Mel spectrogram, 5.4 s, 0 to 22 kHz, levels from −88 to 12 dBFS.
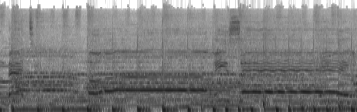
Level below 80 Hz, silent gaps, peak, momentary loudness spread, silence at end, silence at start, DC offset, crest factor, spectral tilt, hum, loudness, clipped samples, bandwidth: -14 dBFS; none; 0 dBFS; 4 LU; 0 s; 0 s; under 0.1%; 8 dB; -4 dB/octave; none; -7 LUFS; 1%; 19.5 kHz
